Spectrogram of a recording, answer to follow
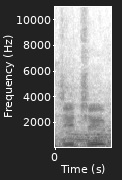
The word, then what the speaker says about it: Jujube: I was just talking to Matty about you're going to pronounce it probably, the Jujube Cola. You got it, man. Jujube, yeah.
